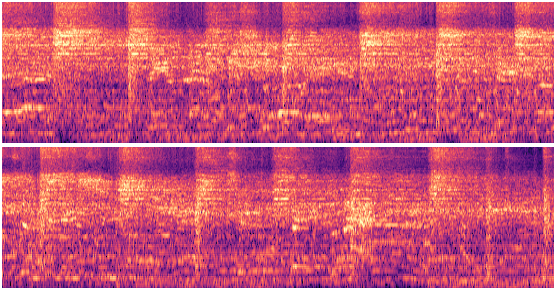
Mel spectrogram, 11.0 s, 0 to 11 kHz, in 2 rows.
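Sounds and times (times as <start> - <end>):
distorted electric guitars: 0.0 - 11.0
drum kit with cymbals: 0.0 - 11.0.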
